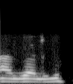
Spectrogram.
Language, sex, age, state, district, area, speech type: Dogri, male, 18-30, Jammu and Kashmir, Kathua, rural, conversation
